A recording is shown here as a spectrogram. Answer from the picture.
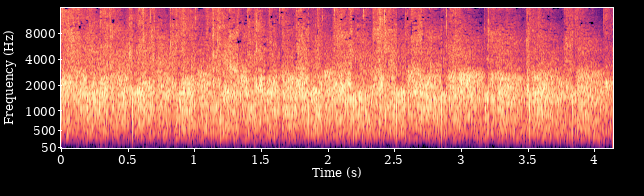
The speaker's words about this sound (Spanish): Amén. Se le va a dar un aplauso, déselo con ánimo, por favor.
